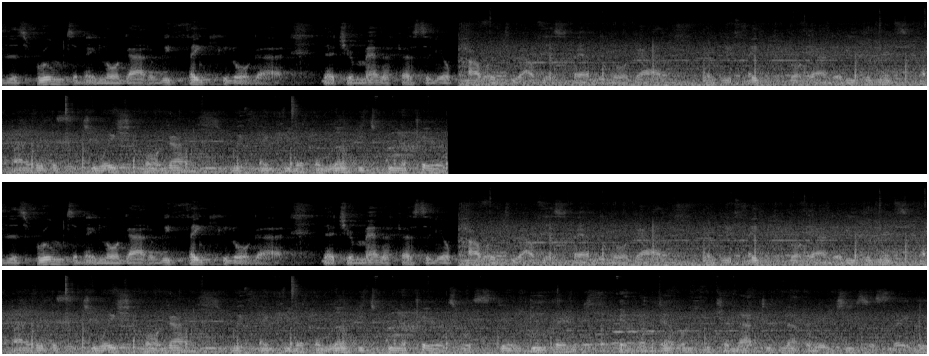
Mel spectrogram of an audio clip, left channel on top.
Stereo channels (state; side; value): drops out; left; at 13.8 s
